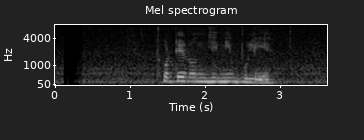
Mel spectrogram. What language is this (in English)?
Bangla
